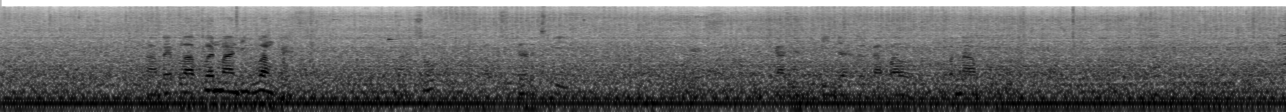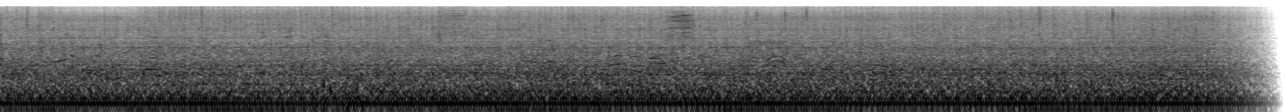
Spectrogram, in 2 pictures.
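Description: A boat's diesel engine hums steadily throughout.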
